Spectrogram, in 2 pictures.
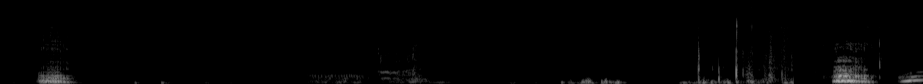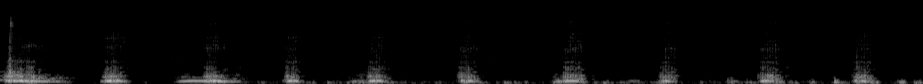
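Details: Wild male lion in the Maasai Mara, 7 July 2024, while chasing another male lion. After a few scattered low sounds, a roaring bout builds into about eleven deep grunts repeated roughly once a second, loudest early and fading gradually.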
